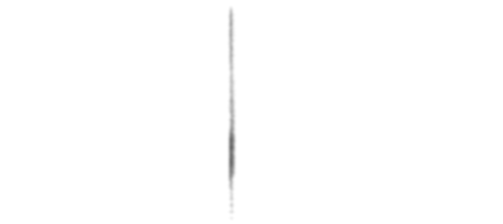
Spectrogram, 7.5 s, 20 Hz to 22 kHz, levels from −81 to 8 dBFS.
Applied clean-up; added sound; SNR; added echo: neural mask model DeepFilterNet 3.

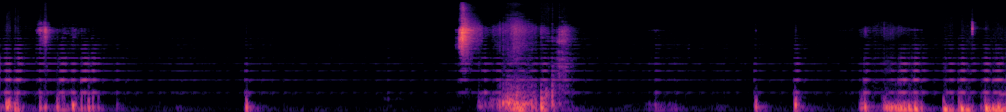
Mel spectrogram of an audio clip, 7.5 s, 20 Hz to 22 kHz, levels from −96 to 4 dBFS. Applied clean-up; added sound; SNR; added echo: neural mask model RNNoise.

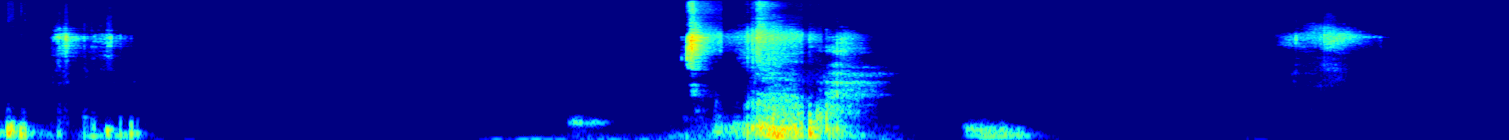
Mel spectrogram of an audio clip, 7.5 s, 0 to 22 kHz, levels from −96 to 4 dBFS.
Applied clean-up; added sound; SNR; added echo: neural mask model Resemble Enhance denoiser.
